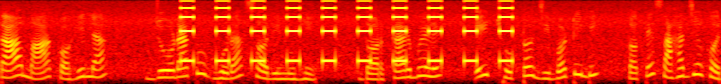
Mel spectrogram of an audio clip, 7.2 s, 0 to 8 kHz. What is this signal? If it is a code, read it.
Beep code, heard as beeps from a small speaker, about 840 Hz, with speech in Odia. 10 short. In AMI BIOS tables: CMOS shutdown register error.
